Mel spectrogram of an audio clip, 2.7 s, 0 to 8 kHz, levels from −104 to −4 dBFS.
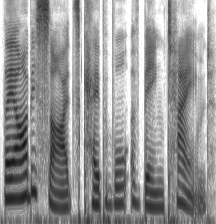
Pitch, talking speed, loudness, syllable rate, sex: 185 Hz, 155 wpm, -21 LUFS, 5.2 syllables/s, female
